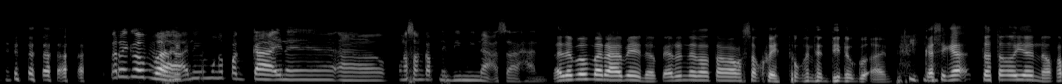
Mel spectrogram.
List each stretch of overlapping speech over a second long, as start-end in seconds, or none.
none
